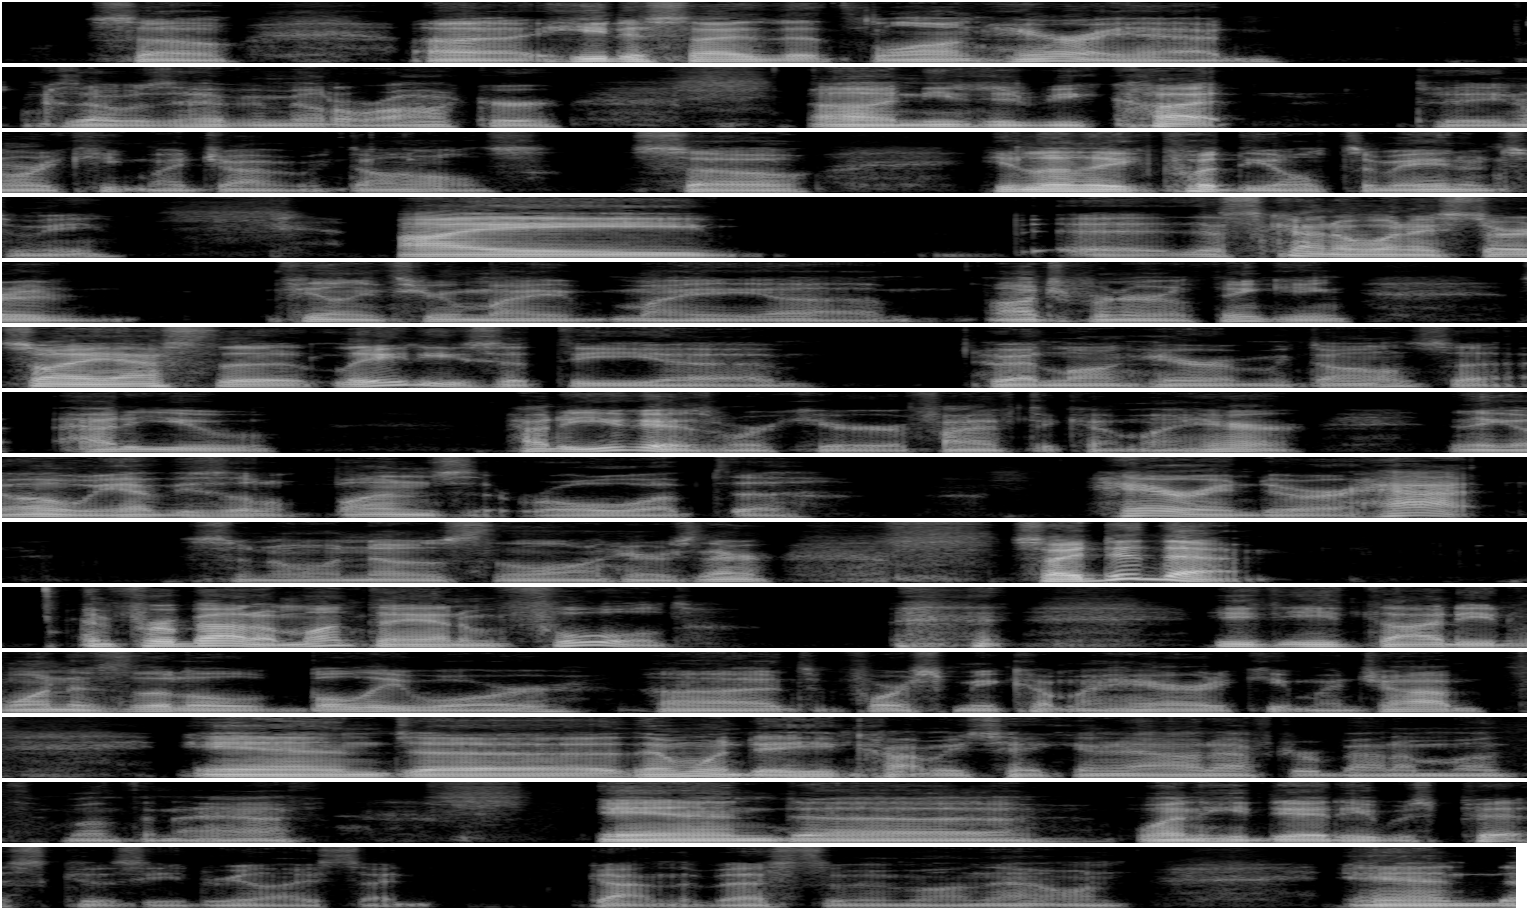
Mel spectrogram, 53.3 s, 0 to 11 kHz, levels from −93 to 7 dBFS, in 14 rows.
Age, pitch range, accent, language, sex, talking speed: 40-59, 75-90 Hz, American, English, male, 205 wpm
